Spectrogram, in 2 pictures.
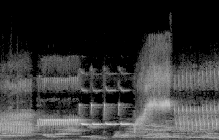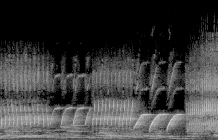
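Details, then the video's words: Strong canary song, used to teach young canaries and restart silent ones: varied phrases of fast buzzing rolls, long pulsed trills and repeated rising swoops, with overlapping singing throughout. "Kenari GACOR PANJANG INI Cocok untuk Masteran KENARI PAUD dan Kenari Macet BUNYI"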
